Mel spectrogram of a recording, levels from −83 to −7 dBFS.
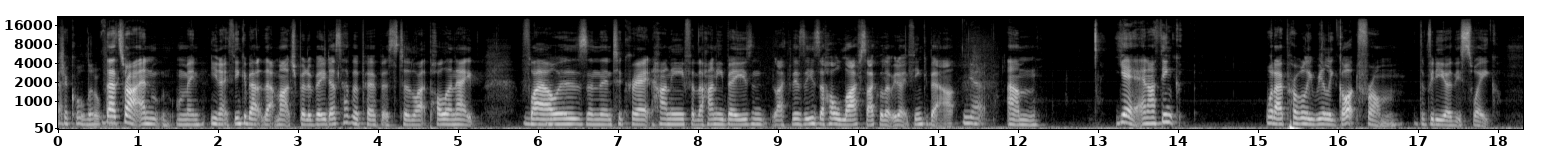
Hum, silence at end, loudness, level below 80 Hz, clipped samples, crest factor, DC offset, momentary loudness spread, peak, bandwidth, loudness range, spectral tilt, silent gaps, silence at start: none; 0 s; -26 LUFS; -36 dBFS; under 0.1%; 24 dB; under 0.1%; 11 LU; -2 dBFS; over 20 kHz; 3 LU; -4 dB/octave; none; 0 s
